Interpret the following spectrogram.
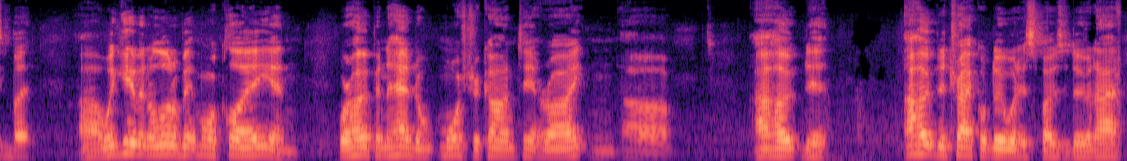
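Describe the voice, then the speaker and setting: A man from North Carolina with a Southern US accent, answering interview questions casually and haltingly as a competitor. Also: on the high side. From North Carolina, USA. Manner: hesitant, halting. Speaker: tractor pull competitor and track organizer.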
